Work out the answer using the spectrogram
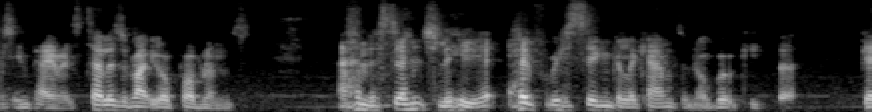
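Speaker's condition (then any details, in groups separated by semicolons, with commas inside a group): No condition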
